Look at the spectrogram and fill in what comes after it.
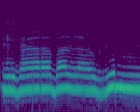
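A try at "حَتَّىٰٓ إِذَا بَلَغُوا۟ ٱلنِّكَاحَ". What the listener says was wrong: Jangan balla. Karena lamnya tidak bertasydid, tidak balla. Iza balagu. Iza balagun nikah.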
